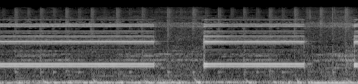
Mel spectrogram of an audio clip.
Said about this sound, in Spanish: Es una nueva alerta de Protección Civil que en este caso han recibido en sus móviles los vecinos de Santa Cruz de Retamar, Escalona, El Casar de Escalona, Hormigos, Cazalegas y Cardiel de los Montes.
